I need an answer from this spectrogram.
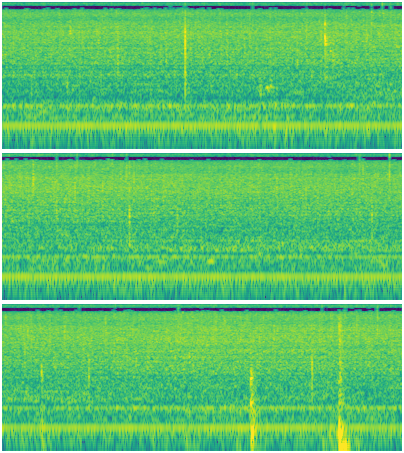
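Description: Shredded bamboo shoots and onions sizzling steadily in a frying pan over a low steady hum, with the wooden spatula knocking against the pan twice near the end.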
